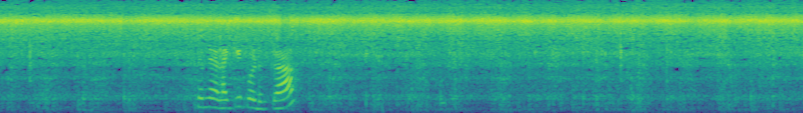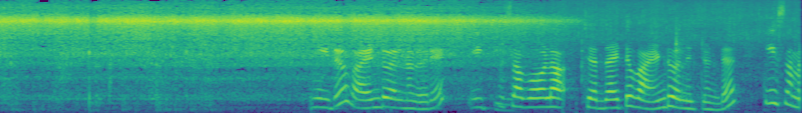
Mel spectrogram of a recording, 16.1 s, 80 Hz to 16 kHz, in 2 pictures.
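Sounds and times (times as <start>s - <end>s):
spatula scraping a pot: 0.0s - 11.0s
vegetables sizzling in hot oil: 0.0s - 16.0s.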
